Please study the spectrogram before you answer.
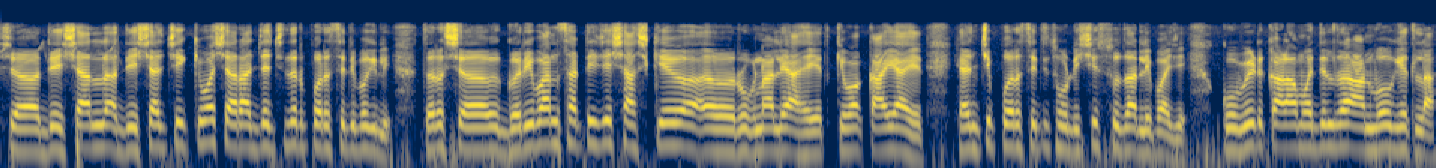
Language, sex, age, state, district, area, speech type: Marathi, male, 30-45, Maharashtra, Osmanabad, rural, spontaneous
